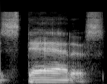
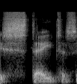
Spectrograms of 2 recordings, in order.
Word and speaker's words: status: a status status yeah so in America might hear status whereas we say status in Britain well I don't even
